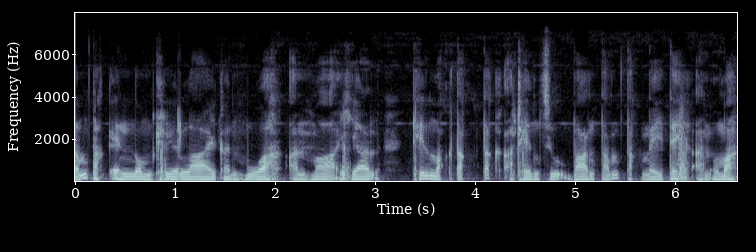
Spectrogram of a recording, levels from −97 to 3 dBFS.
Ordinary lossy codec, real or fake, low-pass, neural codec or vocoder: none; real; 7.2 kHz; none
